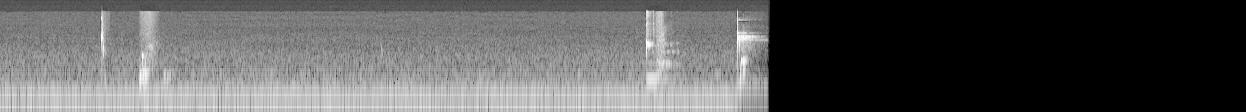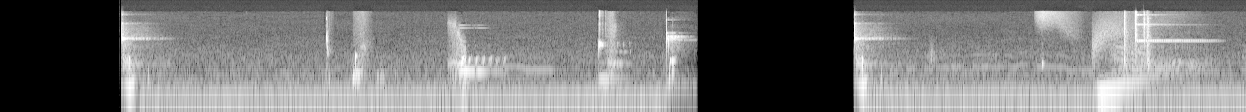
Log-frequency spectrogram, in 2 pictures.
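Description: Soft game interface clicks sound as menus open and close.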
